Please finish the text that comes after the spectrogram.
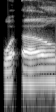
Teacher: এই নুন সাকিনকে নাকের ভিতরে লুকাইয়া গুন্নার সহিত পড়বো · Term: ইকফাহ গুন্না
